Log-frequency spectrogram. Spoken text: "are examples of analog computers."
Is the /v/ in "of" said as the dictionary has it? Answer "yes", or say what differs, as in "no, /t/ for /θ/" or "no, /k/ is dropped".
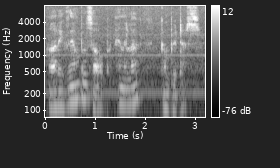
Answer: no, /p/ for /v/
